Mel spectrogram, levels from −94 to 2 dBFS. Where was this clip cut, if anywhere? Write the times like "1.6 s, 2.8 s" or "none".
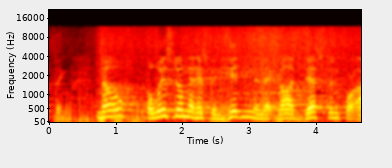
1.4 s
